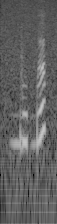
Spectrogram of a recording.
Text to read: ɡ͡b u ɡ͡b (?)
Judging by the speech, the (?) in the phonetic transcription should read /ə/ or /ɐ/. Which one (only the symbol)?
ə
